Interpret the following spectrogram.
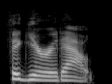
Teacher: The T at the end is just a held T or a very light T, so you don't have to overly pronounce it.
